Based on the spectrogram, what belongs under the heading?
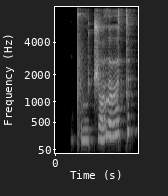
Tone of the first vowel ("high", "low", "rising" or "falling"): low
